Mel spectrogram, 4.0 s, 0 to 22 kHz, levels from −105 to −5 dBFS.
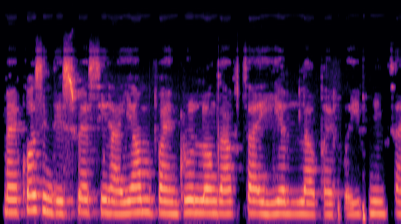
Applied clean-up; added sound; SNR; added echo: none; none; none; none.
